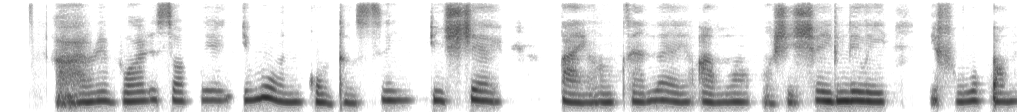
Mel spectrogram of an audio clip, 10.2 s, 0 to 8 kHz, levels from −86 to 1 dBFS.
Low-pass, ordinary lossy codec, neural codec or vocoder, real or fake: 7.2 kHz; none; codec, 16 kHz, 0.5 kbps, FunCodec, trained on Chinese and English, 25 frames a second; fake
